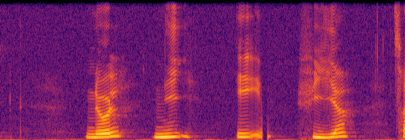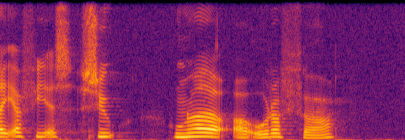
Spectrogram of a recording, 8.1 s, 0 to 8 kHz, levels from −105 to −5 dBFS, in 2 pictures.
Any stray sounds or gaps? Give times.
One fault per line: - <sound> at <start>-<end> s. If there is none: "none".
- dropout at 2.6-2.7 s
